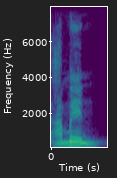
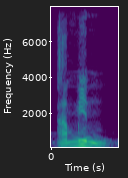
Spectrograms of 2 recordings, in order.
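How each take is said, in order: First: The word is said as amen, ending in men. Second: The word is said as amin, ending in min. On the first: It follows the Hebrew letters. The speaker calls it right. "tetapi amin. Amen ya, itu kalau dibaca berdasarkan huruf Ibraninya" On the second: It sounds like a person's name. The speaker calls it wrong. "bukan amin"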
